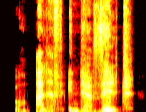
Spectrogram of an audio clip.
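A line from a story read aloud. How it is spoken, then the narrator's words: Old man muttering after pause. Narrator (German): murmelte der Alte nach einer Weile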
